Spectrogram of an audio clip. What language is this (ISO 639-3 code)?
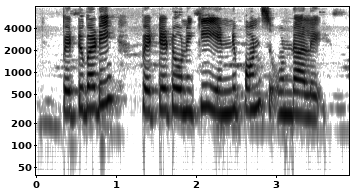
tel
